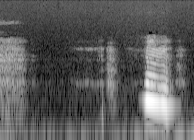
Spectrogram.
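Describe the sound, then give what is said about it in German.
A person deliberately yawns once to demonstrate a voice exercise, a drawn-out voiced yawn whose pitch slides downward, fairly loud, after a brief breathy sound and a quiet pause. “Seht, ich habe erstmal gegähnt oder hört es, ich habe erstmal gegähnt und dann am Ende, wenn das Gähnen vorbei ist, einfach so ein Njam, Njam, Njam, Njam ausplätschern lassen.”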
